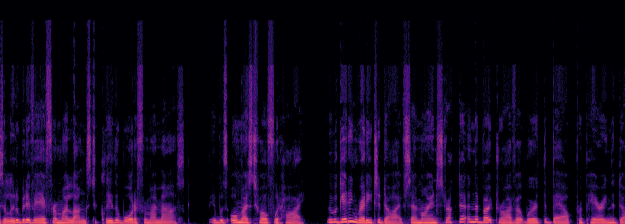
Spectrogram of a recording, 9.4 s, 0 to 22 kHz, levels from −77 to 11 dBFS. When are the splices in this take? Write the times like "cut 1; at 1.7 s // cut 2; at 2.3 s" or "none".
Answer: cut 1; at 3.1 s // cut 2; at 4.8 s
